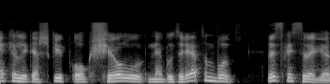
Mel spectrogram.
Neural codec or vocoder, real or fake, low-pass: codec, 16 kHz, 1 kbps, FreqCodec, larger model; fake; 7.2 kHz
